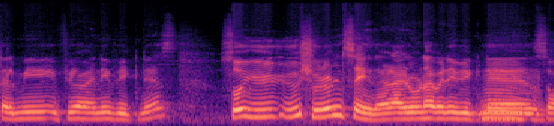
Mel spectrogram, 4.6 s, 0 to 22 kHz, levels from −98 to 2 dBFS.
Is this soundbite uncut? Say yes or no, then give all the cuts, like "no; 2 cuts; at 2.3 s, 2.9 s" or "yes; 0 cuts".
yes; 0 cuts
